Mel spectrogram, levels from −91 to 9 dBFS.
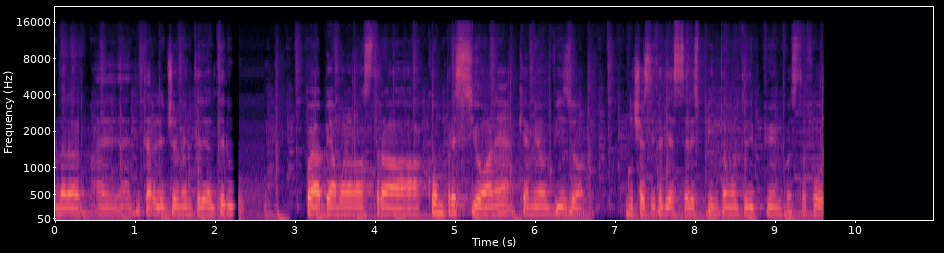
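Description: At 1.99 to 2.03 s and 2.11 to 2.15 s, short concealed packet loss replaces about 20 ms each time with extrapolated audio, heard as brief smears. From 2.19 to 2.63 s, a long network dropout is likely: the last sound continues as a fading synthetic tail, followed by a brief silence before the real audio resumes. At 9.60 s a cut-off end stops the audio mid-sound, dropping straight to digital silence without any natural decay.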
